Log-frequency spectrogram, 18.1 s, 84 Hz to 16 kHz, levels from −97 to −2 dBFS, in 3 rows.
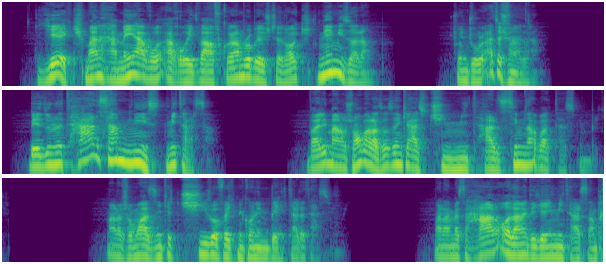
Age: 30-49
